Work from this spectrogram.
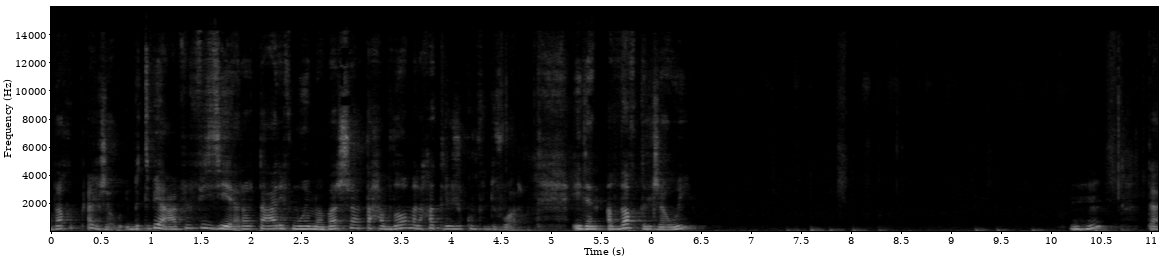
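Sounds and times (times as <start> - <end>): pen scratching on paper: 7.3 - 8.6.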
